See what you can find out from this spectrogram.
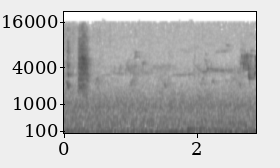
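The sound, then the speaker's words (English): Birdsong from a dawn chorus: scattered high chirps and calls, a brief burst at the start and more toward the end, faint over a steady low background hiss. “It's lovely to hear a dawn chorus.”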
